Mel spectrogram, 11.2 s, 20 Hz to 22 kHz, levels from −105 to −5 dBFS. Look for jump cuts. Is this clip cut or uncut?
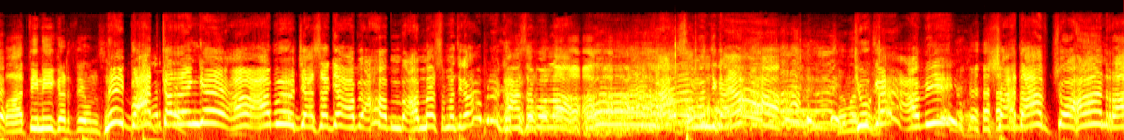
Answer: uncut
